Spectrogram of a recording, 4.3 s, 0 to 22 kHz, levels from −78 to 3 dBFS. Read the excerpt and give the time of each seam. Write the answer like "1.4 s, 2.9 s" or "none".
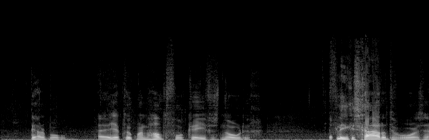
0.9 s, 3.3 s

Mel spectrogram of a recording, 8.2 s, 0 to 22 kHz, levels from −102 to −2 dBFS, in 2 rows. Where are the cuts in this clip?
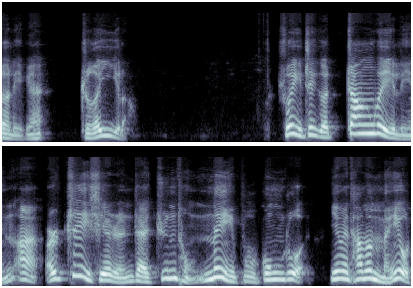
2.7 s, 4.5 s, 7.2 s

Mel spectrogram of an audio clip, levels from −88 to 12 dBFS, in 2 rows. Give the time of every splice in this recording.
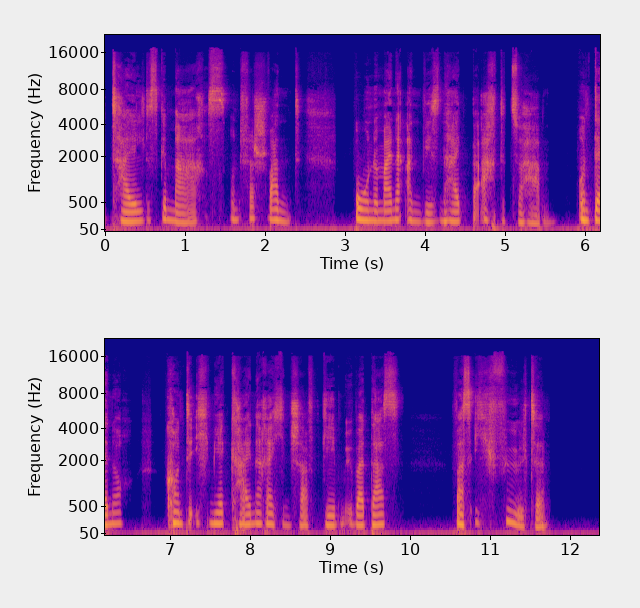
5.8 s

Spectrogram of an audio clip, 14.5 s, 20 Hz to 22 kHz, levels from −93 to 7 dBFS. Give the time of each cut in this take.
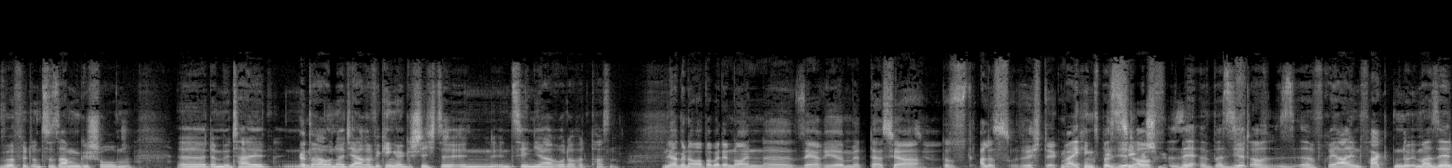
8.7 s, 10.6 s

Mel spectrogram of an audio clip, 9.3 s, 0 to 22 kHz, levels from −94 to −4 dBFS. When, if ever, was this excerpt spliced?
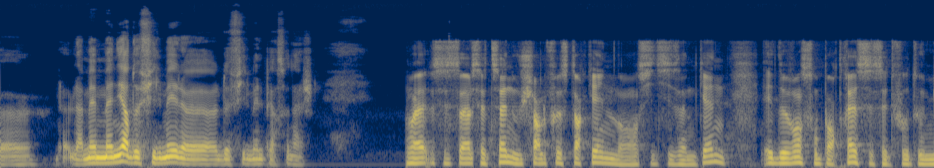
4.7 s

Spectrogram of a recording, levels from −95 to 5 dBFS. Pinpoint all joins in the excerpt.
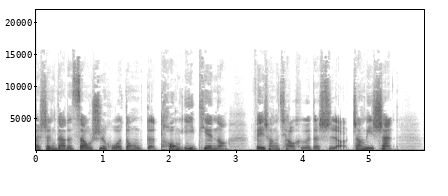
none

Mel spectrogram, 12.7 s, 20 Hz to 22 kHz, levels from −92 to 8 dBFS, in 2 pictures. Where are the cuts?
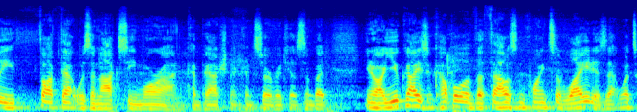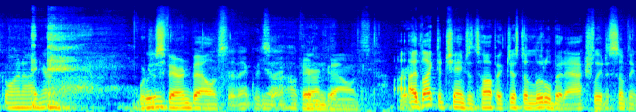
none

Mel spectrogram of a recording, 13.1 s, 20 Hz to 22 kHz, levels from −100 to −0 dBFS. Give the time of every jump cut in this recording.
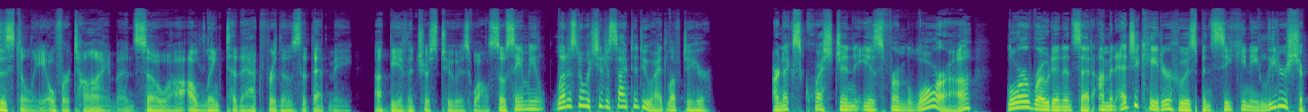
none

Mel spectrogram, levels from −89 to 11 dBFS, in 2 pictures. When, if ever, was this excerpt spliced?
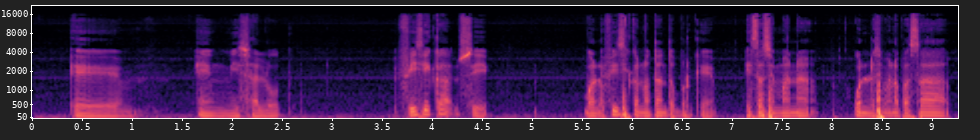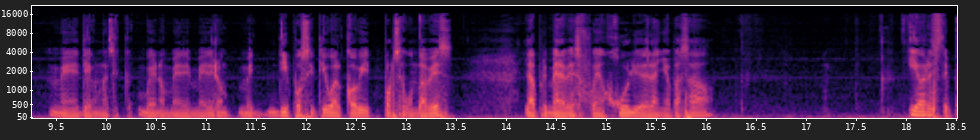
none

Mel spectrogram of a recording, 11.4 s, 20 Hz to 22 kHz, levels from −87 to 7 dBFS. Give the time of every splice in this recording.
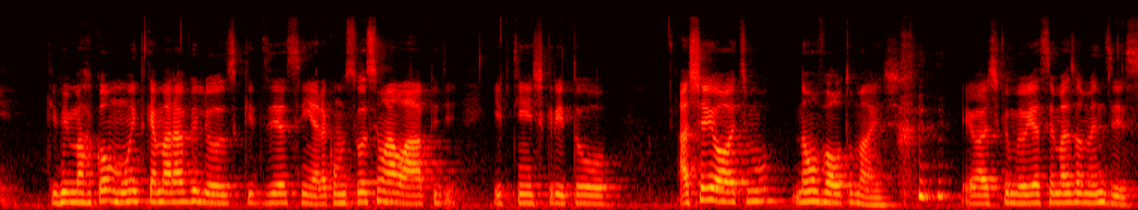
none

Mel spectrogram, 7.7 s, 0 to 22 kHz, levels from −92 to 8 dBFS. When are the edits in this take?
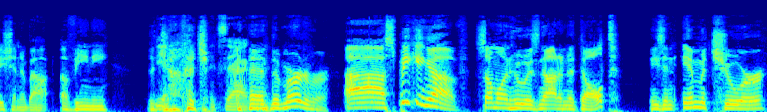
3.3 s

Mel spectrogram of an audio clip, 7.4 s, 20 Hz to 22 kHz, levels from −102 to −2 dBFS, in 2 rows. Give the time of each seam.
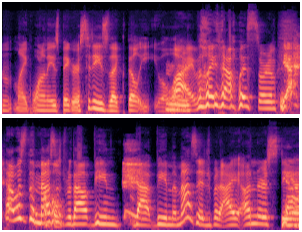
none

